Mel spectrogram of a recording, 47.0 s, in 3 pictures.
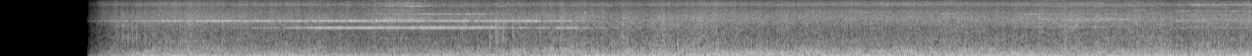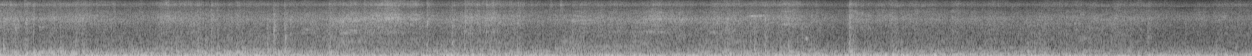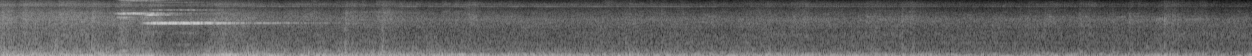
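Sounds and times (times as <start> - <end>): freight train rumbling past: 1.1 - 46.9
steel wheels squealing: 1.2 - 7.7, 12.7 - 16.3, 22.8 - 25.9, 32.7 - 40.5.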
